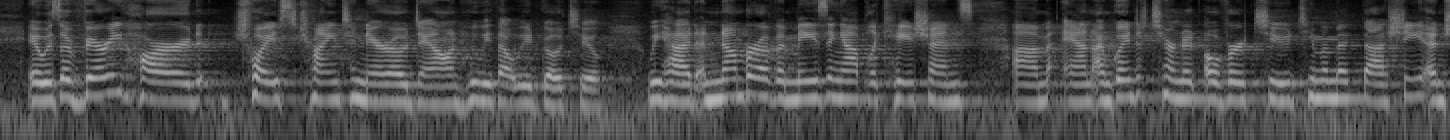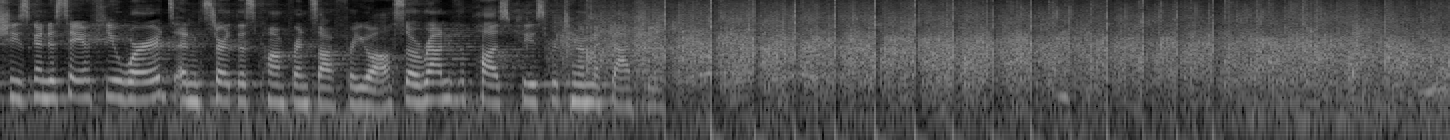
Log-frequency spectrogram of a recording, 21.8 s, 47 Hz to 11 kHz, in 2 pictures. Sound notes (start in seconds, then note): 15.0 applause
